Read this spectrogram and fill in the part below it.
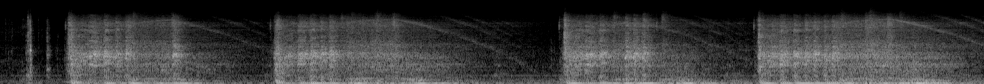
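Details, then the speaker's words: Nissan D21 Hardbody after replacing fuel lines: four crank-and-catch starts, each surging then sagging unevenly instead of settling to steady idle; a fuel leak at the fuel filter clamp was found afterwards and redone. "You know, I don't like the way this sounds. Just gonna shut this project down for the night, maybe, and take another look in the morning."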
